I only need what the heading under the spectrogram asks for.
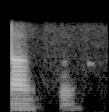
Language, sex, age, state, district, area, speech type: Kannada, male, 18-30, Karnataka, Gadag, rural, conversation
